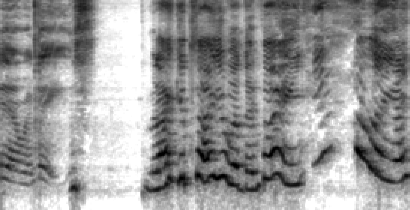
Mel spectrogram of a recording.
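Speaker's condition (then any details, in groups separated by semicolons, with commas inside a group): Cerebral palsy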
